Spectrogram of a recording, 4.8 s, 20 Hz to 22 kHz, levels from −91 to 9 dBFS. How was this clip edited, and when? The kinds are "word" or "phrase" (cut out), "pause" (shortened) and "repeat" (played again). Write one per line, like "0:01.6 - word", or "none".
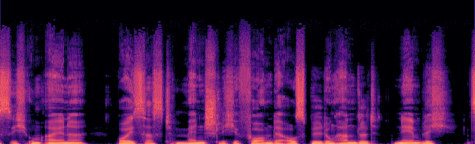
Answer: none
